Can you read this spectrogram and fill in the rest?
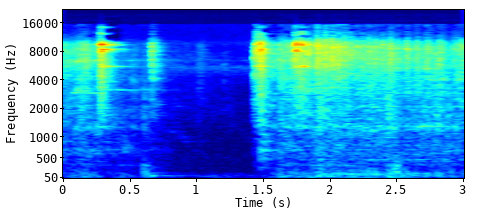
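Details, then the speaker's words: Trash-picked Generac 2700 PSI pressure washer with green corrosion on the carburetor: the small engine catches on its own fuel, stumbles and drops out, then fires again and struggles unevenly; won't stay running, a dirty carburetor is suspected. "Ah, come on. It's not going to stay running. You're joking me. Why doesn't it want to stay running?"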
